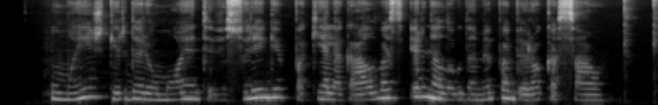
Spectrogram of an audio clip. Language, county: Lithuanian, Kaunas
